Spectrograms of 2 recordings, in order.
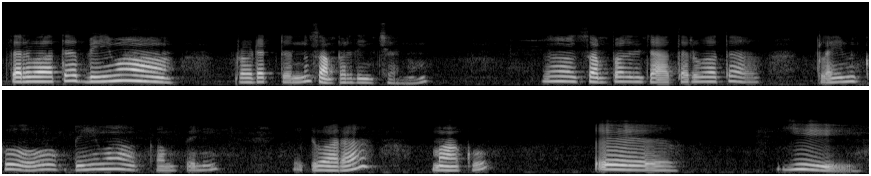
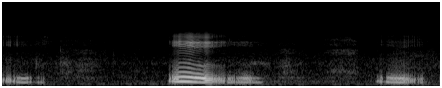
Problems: none marked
